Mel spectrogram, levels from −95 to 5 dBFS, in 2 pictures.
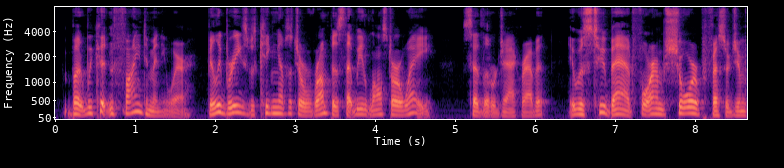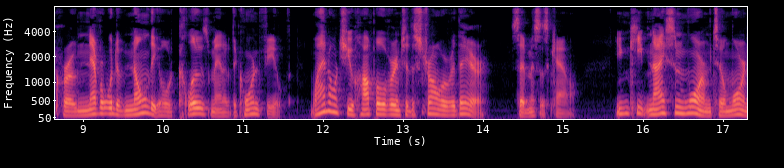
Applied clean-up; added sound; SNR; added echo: none; none; none; none.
